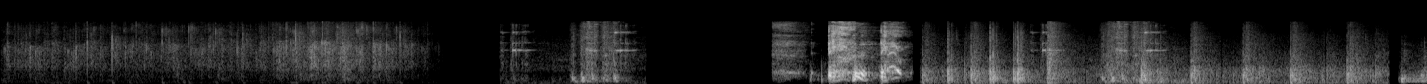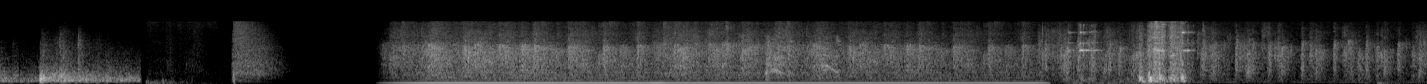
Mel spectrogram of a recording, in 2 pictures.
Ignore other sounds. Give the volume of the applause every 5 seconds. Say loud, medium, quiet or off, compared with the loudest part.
medium, off, off, loud, loud, medium.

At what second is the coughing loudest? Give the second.
8 s.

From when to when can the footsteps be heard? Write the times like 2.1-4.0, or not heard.
not heard.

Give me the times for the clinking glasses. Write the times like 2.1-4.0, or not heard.
5.0-6.4, 10.3-11.7, 24.9-26.2.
